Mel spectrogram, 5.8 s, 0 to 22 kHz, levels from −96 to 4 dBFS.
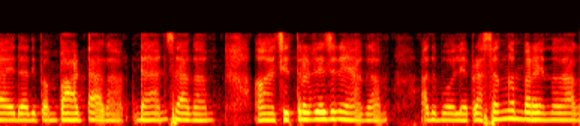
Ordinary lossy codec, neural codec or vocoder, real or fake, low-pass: none; codec, 24 kHz, 6 kbps, HILCodec; fake; 7.2 kHz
